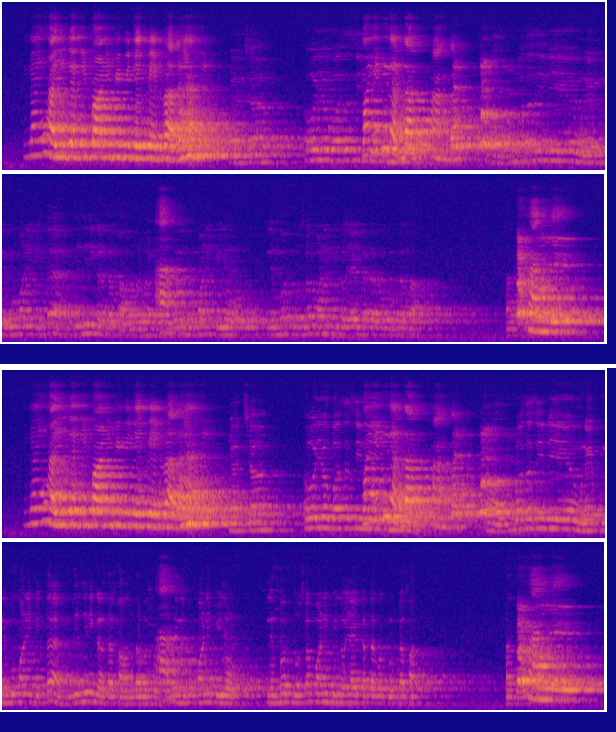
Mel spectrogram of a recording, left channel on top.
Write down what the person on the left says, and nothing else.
ਨਹੀਂ ਹ ਡਨੀ ਪਾਣੀ ਪੀ ਪੀ ਕੇਈ ਪੇਟ ਭ ਹਾਂ
ਮਨ
ਹੀ ਨੀ
ਲੱਗਦਾ ਖਾਣ ਦਾ <unintelligible>
ਹਾਂ
ਹਾਂਜੀ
